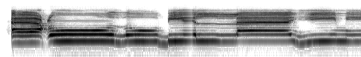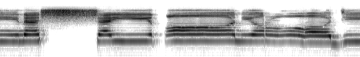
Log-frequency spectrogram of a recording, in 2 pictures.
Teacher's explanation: huruf zal ujung lidahnya dikeluarkan ya, menyentuh ujung gigi seri atas.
